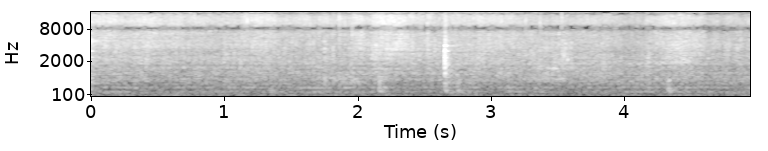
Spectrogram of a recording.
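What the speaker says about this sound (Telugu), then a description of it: "ఇప్పుడు లో ఫ్లేమ్లో పెట్టుకొని మటన్ని ఒక 40 మినిట్స్ వరకు ఉడికించేసుకుందాం" Mutton for biryani simmering in a pot on a low flame: a continuous soft sizzle and bubbling, with faint stirring or clinking now and then and no talking.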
